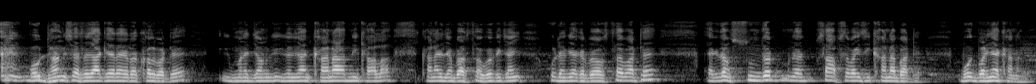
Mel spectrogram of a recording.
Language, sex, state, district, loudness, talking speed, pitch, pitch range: Bhojpuri, male, Bihar, Muzaffarpur, -17 LUFS, 190 wpm, 170 Hz, 160-180 Hz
